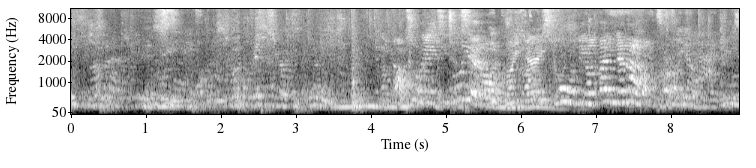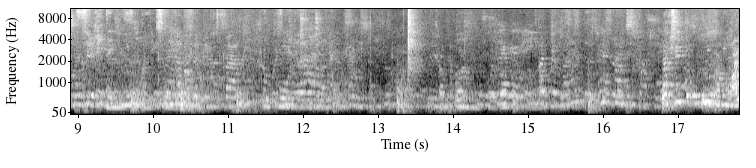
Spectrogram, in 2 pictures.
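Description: Young children talk and chatter nearby.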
